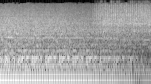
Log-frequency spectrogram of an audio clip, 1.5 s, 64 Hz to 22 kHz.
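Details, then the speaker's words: C6 Corvette V8 cold start after sitting a week, after fixing a bad misfire caused by arcing and sparking with new coil pack wires; deep even idle easing down as it warms, no stumble, pop or miss. "so let's get a good cold start on this thing. Make sure we've actually resolved the issue. Make sure we don't have any more arcing and sparking"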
